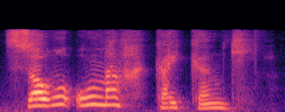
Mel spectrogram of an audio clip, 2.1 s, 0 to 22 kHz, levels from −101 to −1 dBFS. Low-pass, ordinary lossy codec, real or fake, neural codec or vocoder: 7.2 kHz; MP3, 48 kbps; fake; codec, 16 kHz in and 24 kHz out, 0.6 kbps, FocalCodec, streaming, 4096 codes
